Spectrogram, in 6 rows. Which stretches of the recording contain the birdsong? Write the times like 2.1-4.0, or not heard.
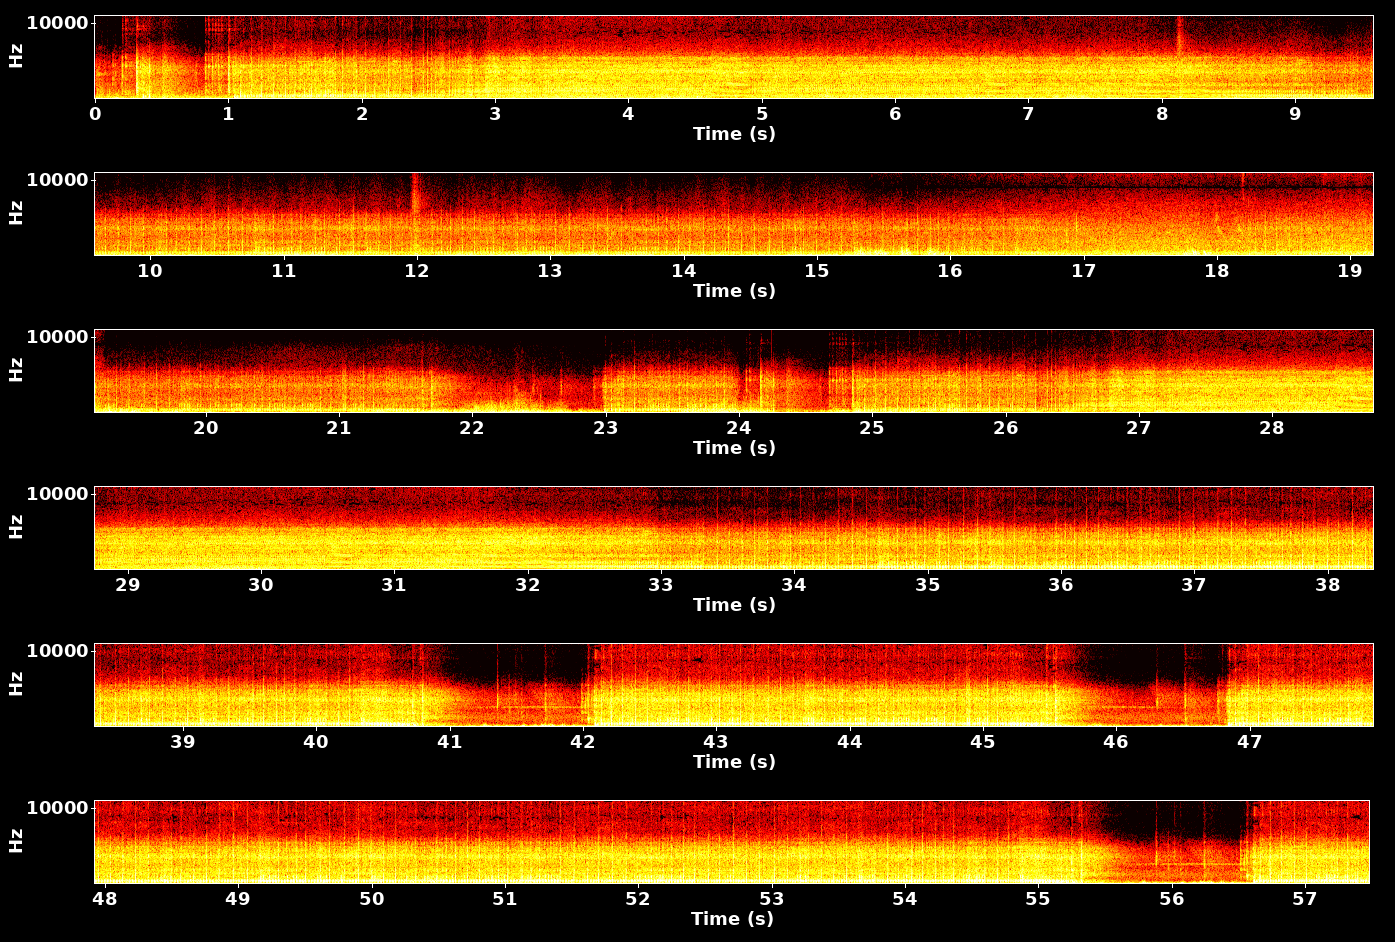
not heard.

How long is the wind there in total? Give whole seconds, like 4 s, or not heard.
30 s.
